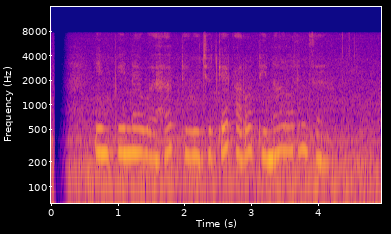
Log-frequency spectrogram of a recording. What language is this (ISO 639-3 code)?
jav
